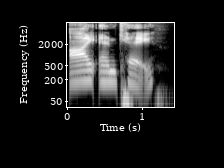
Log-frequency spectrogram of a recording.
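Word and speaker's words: Eyink: a man named dan aync and i think i'm pronouncing that correctly it's mean yeah e y i n k ink is these he's the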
